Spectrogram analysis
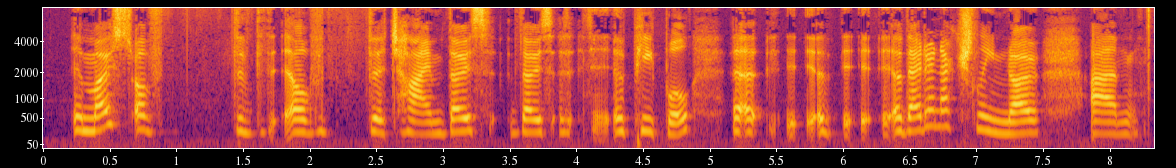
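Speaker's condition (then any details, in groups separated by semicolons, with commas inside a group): Stutter; noticed age six by teacher, word and letter stutters, blocking, earlier severity test 13.5 of 10, very severe; age 12, ongoing stutter, cannot control it; varies with good and bad days, worse when not feeling good; repeated words, prolonged sounds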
